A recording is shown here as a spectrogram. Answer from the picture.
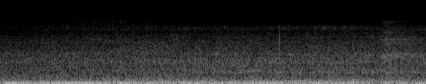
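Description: Street traffic on a city road: a steady low rumble of car and truck engines and road noise.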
